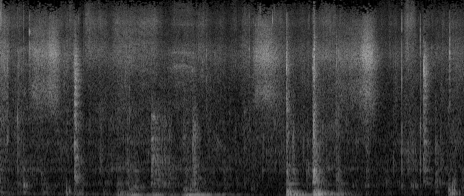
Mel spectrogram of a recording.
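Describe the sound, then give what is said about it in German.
Windows are closed in a church during a service, giving a few scattered thumps and soft knocking sounds. Two heavier thuds land close together near the end. “Wir können jetzt wieder die Fenster schließen”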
